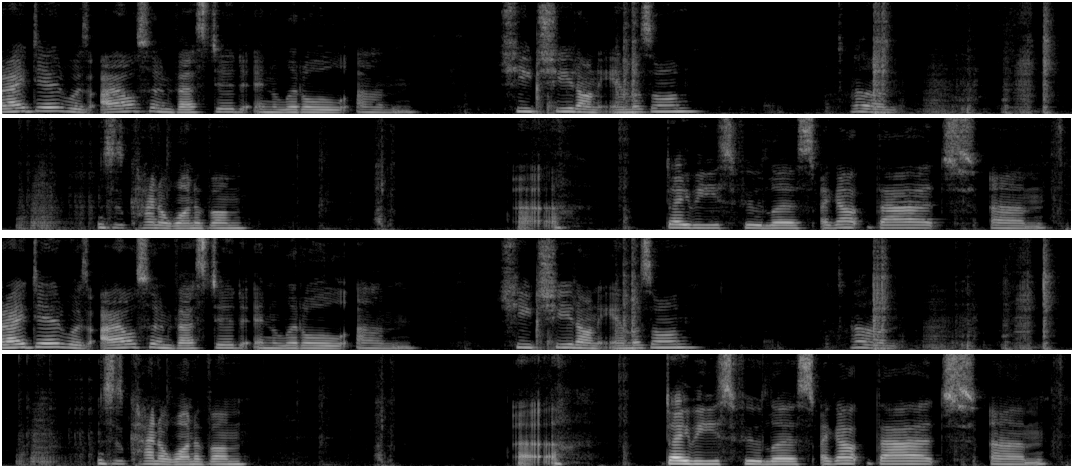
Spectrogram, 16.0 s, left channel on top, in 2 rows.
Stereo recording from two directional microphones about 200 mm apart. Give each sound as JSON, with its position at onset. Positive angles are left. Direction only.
{"t": 0.0, "sound": "speech", "side_deg": -40}
{"t": 8.7, "sound": "speech", "side_deg": -50}
{"t": 11.8, "sound": "a sound", "side_deg": -45}
{"t": 13.0, "sound": "speech", "side_deg": -50}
